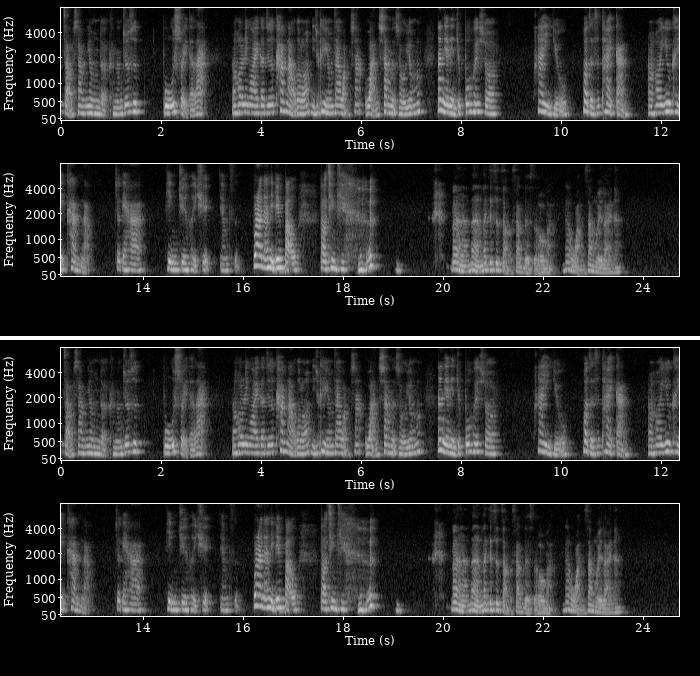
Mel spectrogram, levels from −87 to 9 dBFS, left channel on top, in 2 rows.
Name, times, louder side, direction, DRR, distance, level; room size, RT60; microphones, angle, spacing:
voice 1, 0.0-1.6 2.0-2.9 3.4-8.7 9.5-10.2 10.4-11.4 11.7-13.0 13.4-14.0 14.5-15.9 16.2-18.7 19.8-20.0, left 2 dB, 25° left, 0.5 m, -24 dB
voice 2, 20.2-23.6, equal, 10° right, 1.2 m, -28 dB
9.8 x 5.0 x 3.0 m
head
